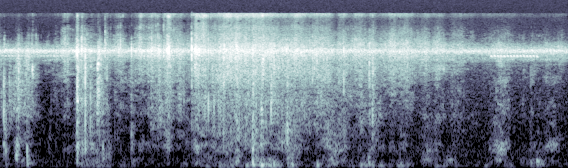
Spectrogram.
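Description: Cattle hooves thud and rustle on grass.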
